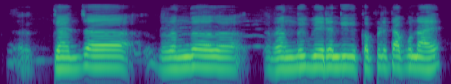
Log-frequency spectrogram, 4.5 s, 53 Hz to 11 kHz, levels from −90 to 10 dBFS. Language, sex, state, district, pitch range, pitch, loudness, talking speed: Marathi, male, Maharashtra, Chandrapur, 145-155 Hz, 155 Hz, -20 LUFS, 80 wpm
